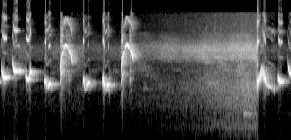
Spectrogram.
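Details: Orange-headed thrush singing a loud, insistent lure song filled with imitations: a fast string of clear downslurred and upswept whistles, a short pause, then more sharp notes.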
